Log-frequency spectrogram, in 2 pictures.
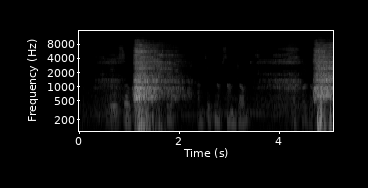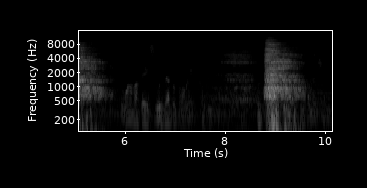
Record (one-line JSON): {"exhalation_length": "10.2 s", "exhalation_amplitude": 20671, "exhalation_signal_mean_std_ratio": 0.36, "survey_phase": "beta (2021-08-13 to 2022-03-07)", "age": "18-44", "gender": "Male", "wearing_mask": "No", "symptom_cough_any": true, "symptom_new_continuous_cough": true, "symptom_runny_or_blocked_nose": true, "symptom_sore_throat": true, "symptom_abdominal_pain": true, "symptom_diarrhoea": true, "symptom_fatigue": true, "symptom_fever_high_temperature": true, "symptom_headache": true, "symptom_change_to_sense_of_smell_or_taste": true, "symptom_onset": "3 days", "smoker_status": "Never smoked", "respiratory_condition_asthma": false, "respiratory_condition_other": false, "recruitment_source": "Test and Trace", "submission_delay": "2 days", "covid_test_result": "Positive", "covid_test_method": "RT-qPCR", "covid_ct_value": 17.4, "covid_ct_gene": "N gene"}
